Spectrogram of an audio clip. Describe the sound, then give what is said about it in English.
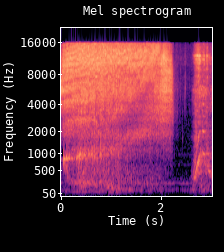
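Soda water hisses and sprays into a Campari Seltz glass holding Campari, making a Campari Seltz cocktail, in a loud, steady rush for about two seconds, cuts off briefly, then bursts again with a rising whoosh. “One part of fruits and Campari in the Campari Seltz glass, and then soda, Seltz, water, splashed in this sense.”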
